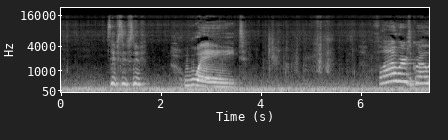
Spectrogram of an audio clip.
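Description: A young woman reads a story aloud expressively, close by.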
